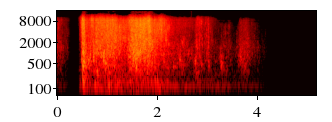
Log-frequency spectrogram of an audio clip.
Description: anchordown.ogg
